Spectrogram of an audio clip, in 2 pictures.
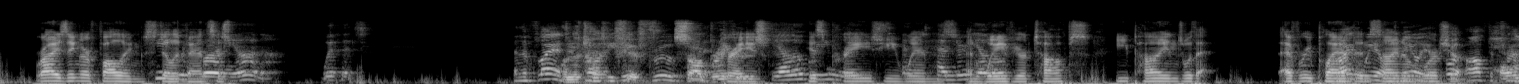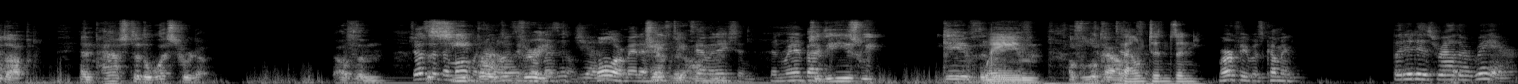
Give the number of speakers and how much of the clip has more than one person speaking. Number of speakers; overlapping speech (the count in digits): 4, about 46%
